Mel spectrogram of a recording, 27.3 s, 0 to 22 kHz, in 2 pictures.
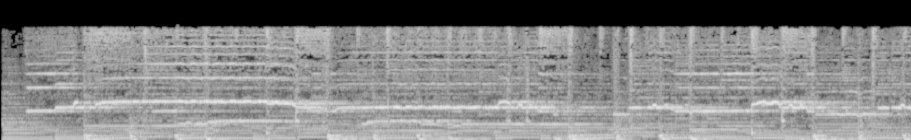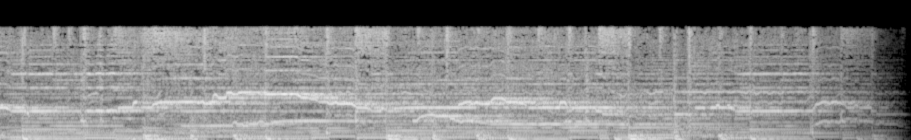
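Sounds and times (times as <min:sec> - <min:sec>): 
sad bansuri background instrumental music: 0:00.0 - 0:27.3.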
